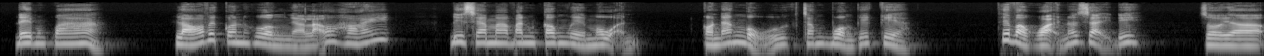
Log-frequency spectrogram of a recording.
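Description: A man voicing a patient, hardworking village wife near fifty, speaking briskly. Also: exaggerated voice. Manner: brisk, practical, raised pitch.

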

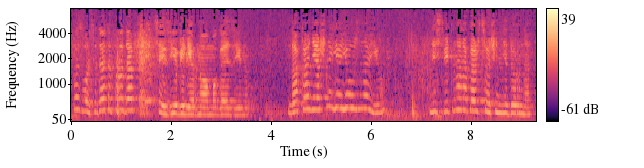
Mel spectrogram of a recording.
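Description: A woman's voice: high voice, lively intonation, normal speed. A haughty, imperious duchess of period stage comedy. She speaks with grand, icy condescension. The old theatre recording is echoey and muffled. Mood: condescending. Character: haughty, imperious English duchess at royal court. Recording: muffled, echoey 1953 theatre broadcast, faint noise.

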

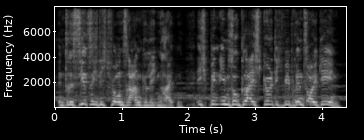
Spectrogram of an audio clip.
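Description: An actor playing a young, dreamy and rebellious crown prince in a 1970s radio play, speaking with passion and musing at times in a whisper. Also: male voice, sits high, fast talker, over music, close to an everyday voice. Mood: impassioned. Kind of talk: 1970s radio drama acting.

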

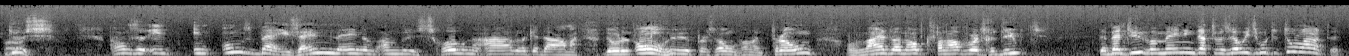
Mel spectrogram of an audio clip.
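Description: An actor playing a cheeky, headstrong assistant in a radio drama, talking in an informal, argumentative way. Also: male voice, unhurried, husky. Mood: indignant. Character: cheeky, headstrong, eager male assistant on time-travel expedition. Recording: dull, rumbly, noisy old radio recording.

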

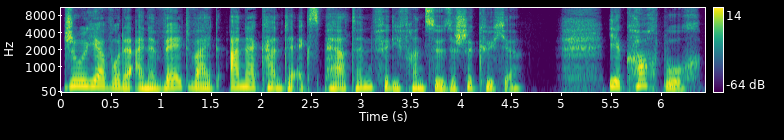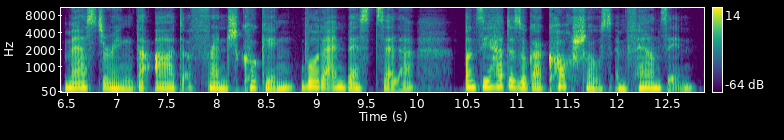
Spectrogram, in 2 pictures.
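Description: A woman reads in a scripted storybook narration style. Her pitch is slightly low, and the sound is very dry, with no room around the voice. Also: lively intonation, unhurried, no room sound. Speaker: audiobook narrator.

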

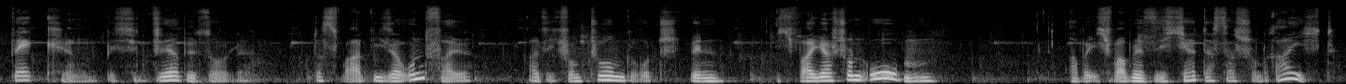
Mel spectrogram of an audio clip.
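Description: Woman doing an old lady pensioner, mellow low voice, plaintive rambling, bit of noise behind her. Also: creaky, exaggerated voice. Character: older woman pensioner, aggrieved patient recounting her fall. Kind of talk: mock-documentary monologue.

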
